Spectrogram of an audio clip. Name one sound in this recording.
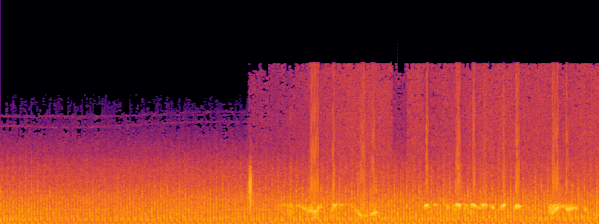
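A helicopter's rotor thumps steadily and loudly from inside the cockpit.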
